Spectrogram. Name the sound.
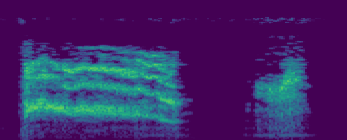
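weird night bird call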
